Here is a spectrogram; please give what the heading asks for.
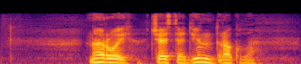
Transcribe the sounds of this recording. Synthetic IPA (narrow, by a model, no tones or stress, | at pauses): nɐɾojt͡ɕæsʲtʲɐdʲind̪ɾakʊlˠɐ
